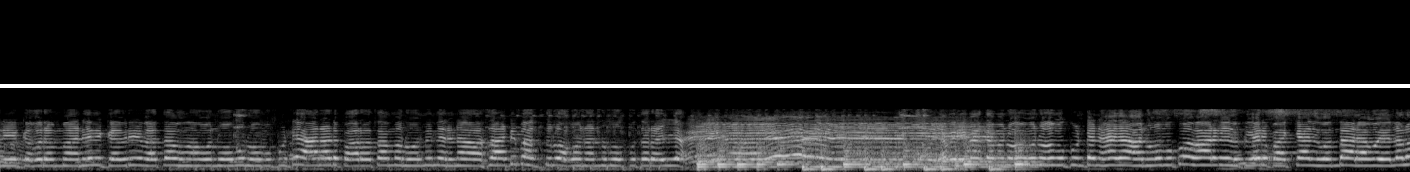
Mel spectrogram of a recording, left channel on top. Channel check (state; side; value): silent; left; digital silence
